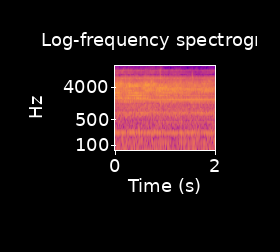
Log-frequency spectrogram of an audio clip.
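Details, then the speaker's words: Dolphin S300i robotic pool cleaner after repair, with the track wheel pushed back in so its teeth no longer catch on the drive cogs: a steady, even motor hum with a faint whine and no skipping. The track drive runs normally. "tracks seem to be okay and everything's okay except you know obviously you got some missing bristles here but that's it all done all fixed you"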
